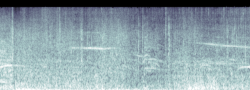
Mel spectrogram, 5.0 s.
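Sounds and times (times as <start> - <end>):
thunderclap: 0.2 - 5.0.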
